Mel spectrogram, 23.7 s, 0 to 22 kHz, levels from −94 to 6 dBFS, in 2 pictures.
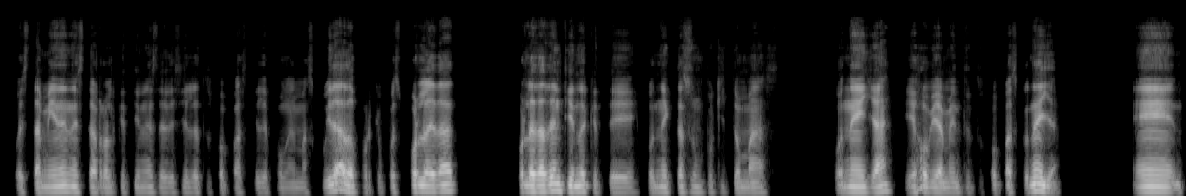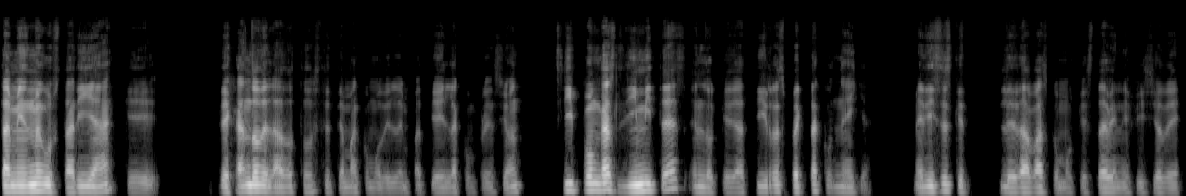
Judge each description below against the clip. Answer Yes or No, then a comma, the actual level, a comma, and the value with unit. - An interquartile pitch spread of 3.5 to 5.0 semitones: No, average, 2.7 semitones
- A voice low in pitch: Yes, low, 105 Hz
